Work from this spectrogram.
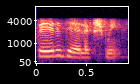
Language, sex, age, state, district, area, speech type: Malayalam, female, 18-30, Kerala, Idukki, rural, conversation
